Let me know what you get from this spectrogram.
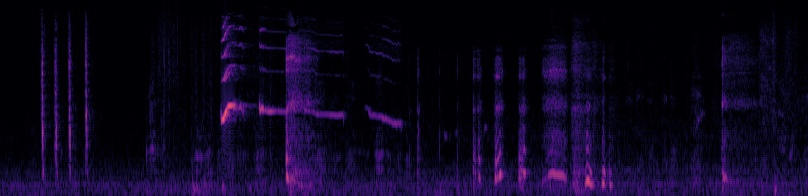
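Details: Puppy in Italy scared by an older dog trying to play; sharp high yelps and a drawn-out falling whine, mixed with clicks, thuds and short scuffling sounds, then a laugh.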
